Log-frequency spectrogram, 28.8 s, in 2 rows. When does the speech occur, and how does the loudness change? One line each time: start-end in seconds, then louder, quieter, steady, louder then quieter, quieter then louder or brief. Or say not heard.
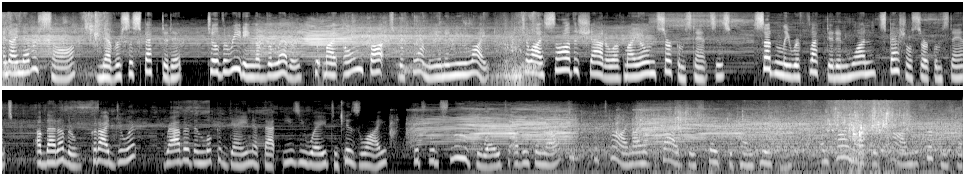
0.0-28.7 quieter.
